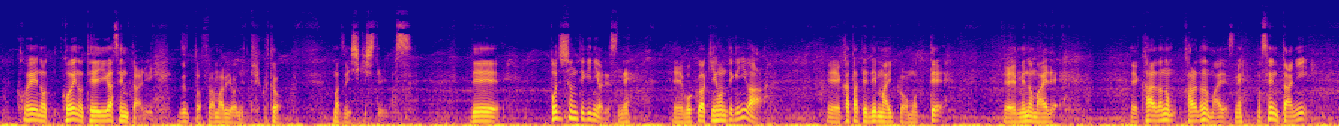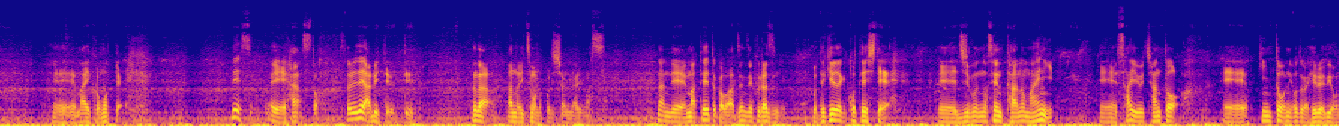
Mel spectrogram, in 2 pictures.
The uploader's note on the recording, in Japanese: Zoom M2を持ちながらお散歩録音してみた。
